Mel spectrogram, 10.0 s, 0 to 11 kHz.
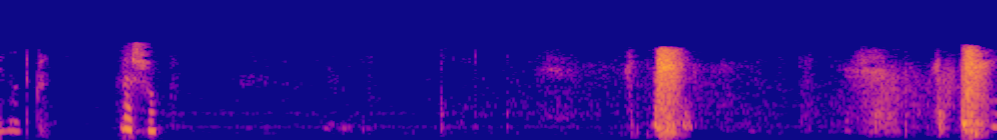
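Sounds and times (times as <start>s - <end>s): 
speech: 0.0s - 0.4s, 1.2s - 1.7s
soft breathing: 5.1s - 9.5s
person sneezing: 6.2s - 7.0s, 8.6s - 9.9s.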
